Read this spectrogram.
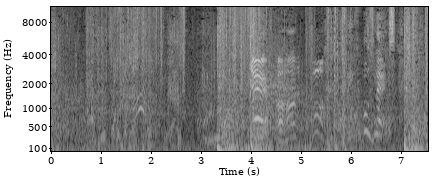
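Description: Zombies groan and moan.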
